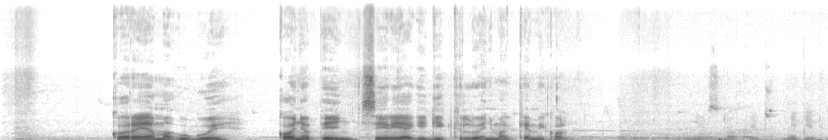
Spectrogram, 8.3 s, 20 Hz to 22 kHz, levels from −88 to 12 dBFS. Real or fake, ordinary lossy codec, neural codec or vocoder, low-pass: fake; none; vocoder, 44.1 kHz, 128 mel bands every 256 samples, BigVGAN v2; none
